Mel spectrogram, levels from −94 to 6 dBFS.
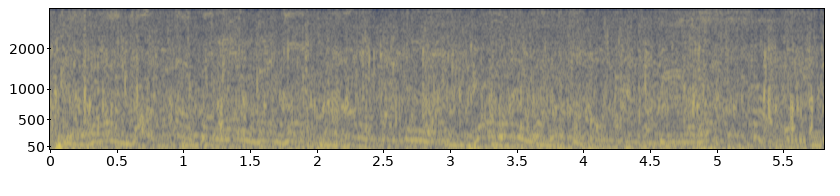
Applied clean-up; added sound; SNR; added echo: none; Stream; -2 dB; none.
